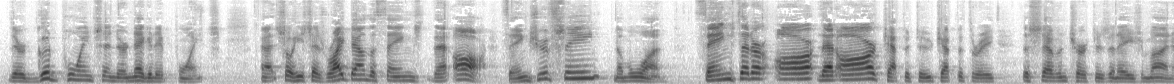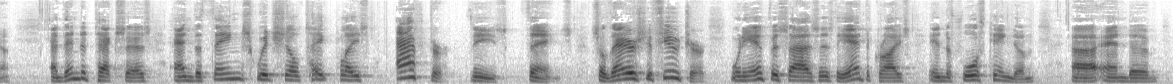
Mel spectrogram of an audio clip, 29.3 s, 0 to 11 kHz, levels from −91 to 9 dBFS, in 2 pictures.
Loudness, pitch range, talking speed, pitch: -25 LUFS, 130-195 Hz, 140 wpm, 155 Hz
